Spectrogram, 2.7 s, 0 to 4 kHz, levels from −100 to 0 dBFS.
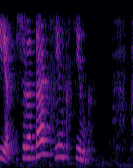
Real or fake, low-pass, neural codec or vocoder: fake; 3.6 kHz; codec, 16 kHz, 16 kbps, FreqCodec, larger model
